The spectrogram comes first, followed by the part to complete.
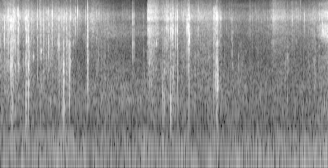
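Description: Footsteps through dead, dry reeds and grass: a run of irregular sharp crackles and crunches as the stalks are trodden down.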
